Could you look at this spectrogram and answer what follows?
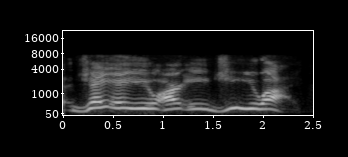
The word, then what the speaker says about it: Jauregui: So it's spelled J A U R E G U I, but it's pronounced how So we had Yazmin Jauregui versus Sam Hughes.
